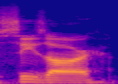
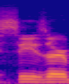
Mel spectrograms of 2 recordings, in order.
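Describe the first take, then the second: First: The name is said in a French-style way. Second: The name is said in a plain English way. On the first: This follows the accent mark on the brand name. "I assume would be the correct way to say it" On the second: This is how the speaker usually says it. "I personally say Caesar"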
